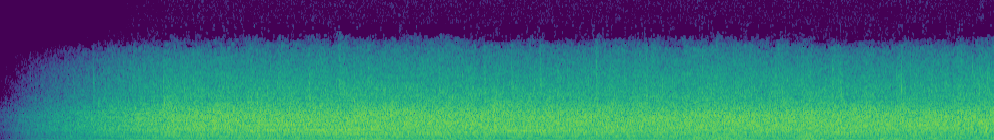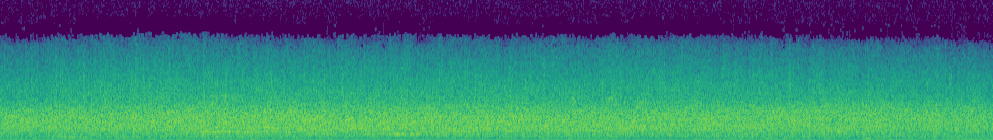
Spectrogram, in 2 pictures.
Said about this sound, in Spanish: La música, poder unir a un grande y a una persona que se estaba construyendo y juntarnos así ahí y estar a un nivel que, bueno, no olvidaré más esos aplausos que se caía el Teatro Avenida.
